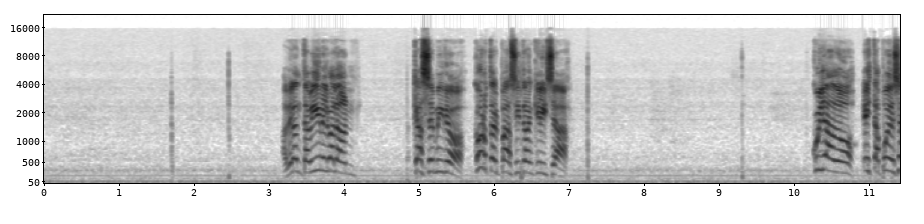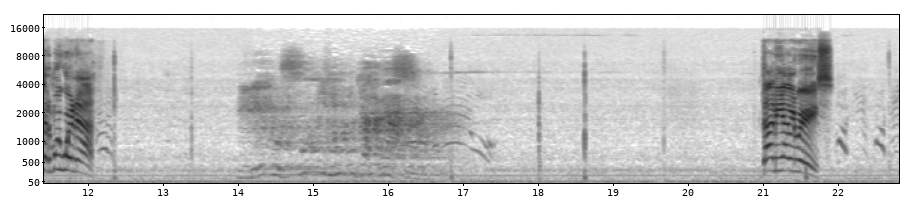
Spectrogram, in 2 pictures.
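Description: A football is kicked across a pitch.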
